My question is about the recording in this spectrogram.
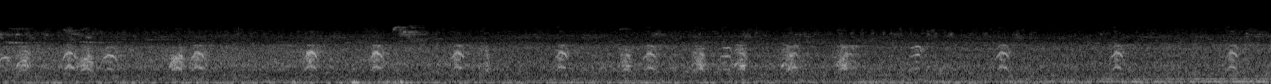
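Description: A dog barking repeatedly, short single barks about one or two a second at an uneven pace.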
